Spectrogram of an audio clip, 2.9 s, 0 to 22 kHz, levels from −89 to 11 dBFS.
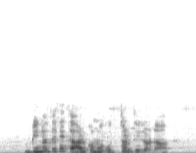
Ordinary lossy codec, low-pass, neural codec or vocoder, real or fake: MP3, 64 kbps; 7.2 kHz; codec, 16 kHz, 16 kbps, FunCodec, trained on Chinese and English, 50 frames a second; fake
